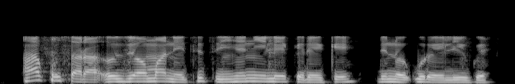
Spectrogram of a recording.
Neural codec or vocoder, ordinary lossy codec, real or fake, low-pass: none; none; real; 3.6 kHz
